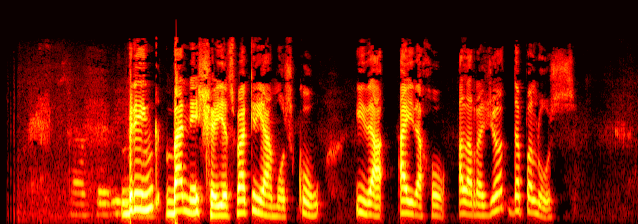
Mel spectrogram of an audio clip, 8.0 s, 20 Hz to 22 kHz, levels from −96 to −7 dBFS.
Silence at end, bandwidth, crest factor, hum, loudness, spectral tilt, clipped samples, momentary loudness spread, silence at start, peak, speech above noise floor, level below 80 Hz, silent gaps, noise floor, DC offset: 1.1 s; 11.5 kHz; 20 dB; none; -18 LUFS; -4 dB/octave; under 0.1%; 20 LU; 0.9 s; 0 dBFS; 43 dB; -60 dBFS; none; -62 dBFS; under 0.1%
